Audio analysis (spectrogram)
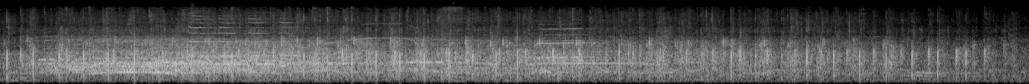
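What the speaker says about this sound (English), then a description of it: "A round of applause." A large crowd applauds graduating seniors at a 2019 college commencement ceremony, loud dense clapping that swells early and slowly thins over about ten seconds, with a few cheers mixed in.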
